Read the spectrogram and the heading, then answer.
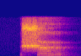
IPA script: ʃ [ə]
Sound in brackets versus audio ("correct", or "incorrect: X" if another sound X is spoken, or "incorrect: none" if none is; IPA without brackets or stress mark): incorrect: ʉ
